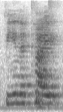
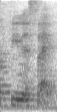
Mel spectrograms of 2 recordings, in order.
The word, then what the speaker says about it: phenakite: The Reiki in this video carries the energy of Phenakite or Phenacite, whichever way you want to pronounce it.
